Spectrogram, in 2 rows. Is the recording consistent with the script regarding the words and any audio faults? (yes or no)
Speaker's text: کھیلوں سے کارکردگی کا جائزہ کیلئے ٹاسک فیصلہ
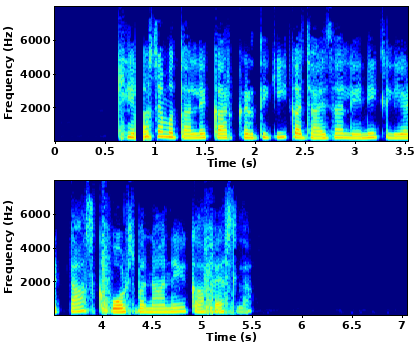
no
